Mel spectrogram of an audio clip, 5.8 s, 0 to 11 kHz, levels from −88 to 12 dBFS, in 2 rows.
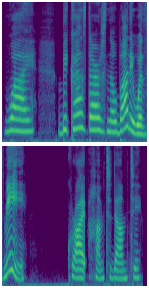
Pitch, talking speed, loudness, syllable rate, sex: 250 Hz, 95 wpm, -17 LUFS, 3.8 syllables/s, female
